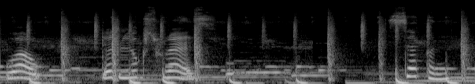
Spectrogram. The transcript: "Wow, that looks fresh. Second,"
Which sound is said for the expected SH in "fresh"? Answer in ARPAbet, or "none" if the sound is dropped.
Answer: S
